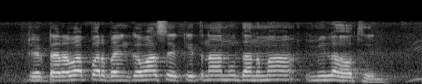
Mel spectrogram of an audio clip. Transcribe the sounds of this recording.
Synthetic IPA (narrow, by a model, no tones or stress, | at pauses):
ʈɾek̚ʈəɾəbapəɾbə̃jŋkəʋãsekit̪naənud̪ʱənmamiləɦot̪ʰin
